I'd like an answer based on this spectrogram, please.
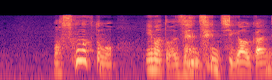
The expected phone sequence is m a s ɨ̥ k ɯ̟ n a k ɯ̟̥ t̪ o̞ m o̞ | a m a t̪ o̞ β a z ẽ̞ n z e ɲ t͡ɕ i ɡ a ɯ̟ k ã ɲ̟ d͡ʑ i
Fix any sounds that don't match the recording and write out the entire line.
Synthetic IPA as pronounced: m a s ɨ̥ k ɯ̟ n a k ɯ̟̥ t̪ o̞ m o̞ | i m a t̪ o̞ β a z ẽ̞ n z ẽ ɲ t͡ɕ i ɡ a ɯ̟ k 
